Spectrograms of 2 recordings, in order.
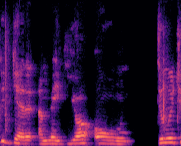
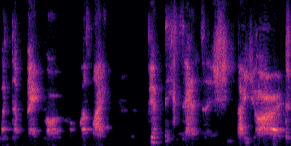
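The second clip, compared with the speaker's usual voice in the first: very quiet, hushed, breathy whisper; 9 dB quieter than usual. Speaker doesn't want everybody to hear; whispering. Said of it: "I'm whispering because I don't want everybody to hear".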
